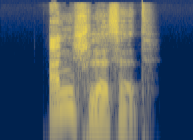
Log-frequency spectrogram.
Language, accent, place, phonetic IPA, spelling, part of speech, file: German, Germany, Berlin, [ˈanˌʃlœsət], anschlösset, verb, De-anschlösset.ogg
- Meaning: second-person plural dependent subjunctive II of anschließen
